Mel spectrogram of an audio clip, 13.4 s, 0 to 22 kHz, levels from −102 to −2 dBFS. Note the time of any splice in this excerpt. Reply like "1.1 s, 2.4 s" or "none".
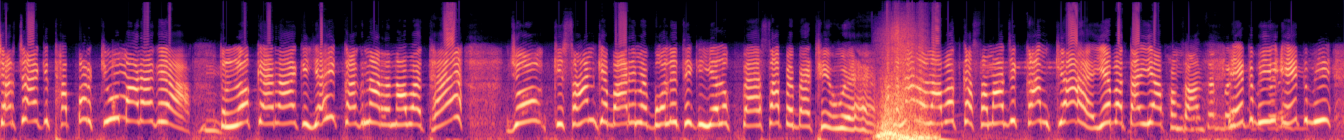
8.8 s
